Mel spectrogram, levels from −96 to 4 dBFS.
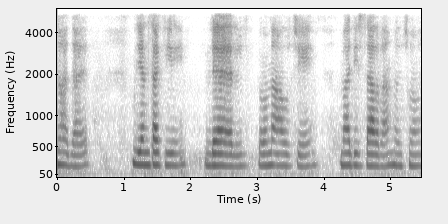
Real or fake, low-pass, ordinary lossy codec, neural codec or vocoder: fake; 5.4 kHz; none; codec, 16 kHz in and 24 kHz out, 0.6 kbps, FocalCodec, streaming, 2048 codes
